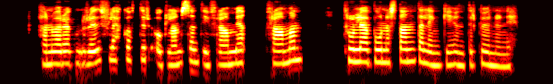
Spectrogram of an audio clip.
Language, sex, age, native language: Icelandic, female, 40-49, Icelandic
